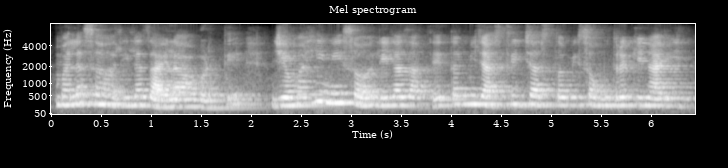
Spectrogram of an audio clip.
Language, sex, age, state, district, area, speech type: Marathi, female, 18-30, Maharashtra, Akola, urban, spontaneous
